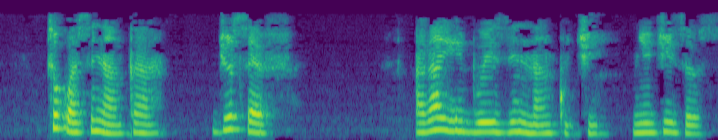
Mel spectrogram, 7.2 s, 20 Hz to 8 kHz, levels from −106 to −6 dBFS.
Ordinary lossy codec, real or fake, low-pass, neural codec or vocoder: MP3, 24 kbps; fake; 7.2 kHz; vocoder, 22.05 kHz, 80 mel bands, HiFi-GAN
